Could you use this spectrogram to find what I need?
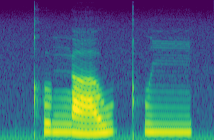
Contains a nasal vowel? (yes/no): no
